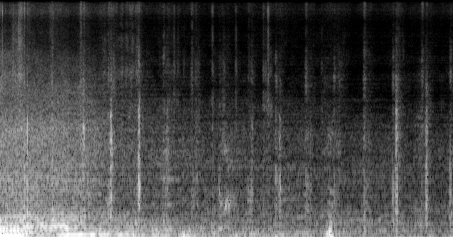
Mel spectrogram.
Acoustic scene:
residential area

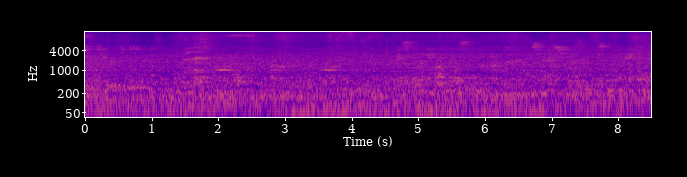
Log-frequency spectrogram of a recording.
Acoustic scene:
subway station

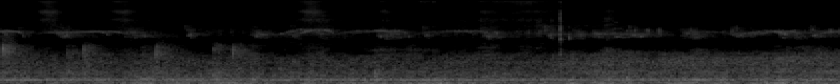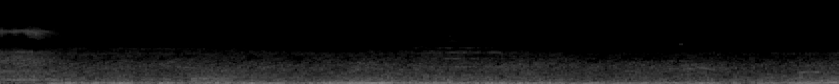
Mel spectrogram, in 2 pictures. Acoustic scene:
residential area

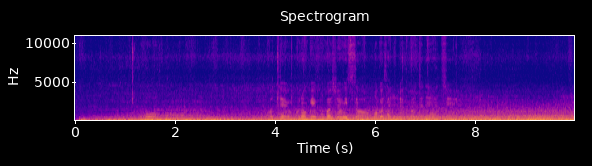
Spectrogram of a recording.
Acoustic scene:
car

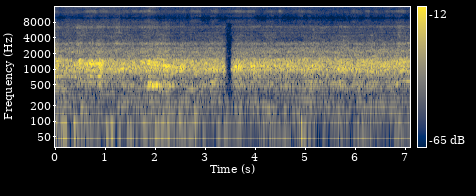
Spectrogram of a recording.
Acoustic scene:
park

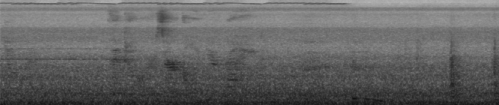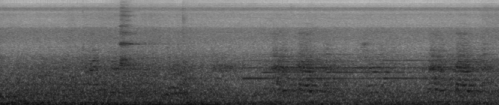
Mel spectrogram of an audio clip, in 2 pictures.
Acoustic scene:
subway train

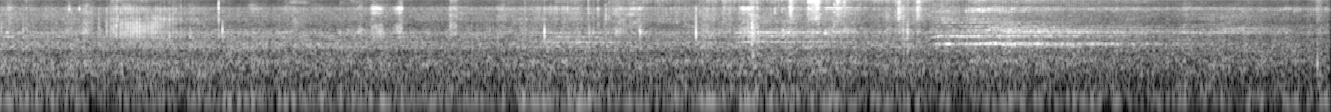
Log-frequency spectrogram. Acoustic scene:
residential area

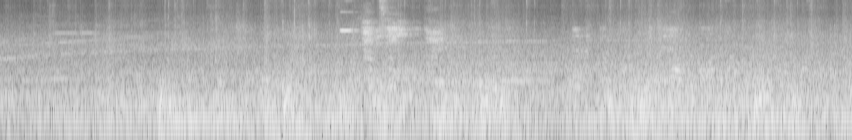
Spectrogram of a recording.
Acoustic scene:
bus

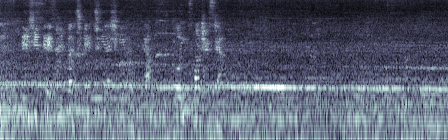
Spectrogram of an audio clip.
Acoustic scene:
subway train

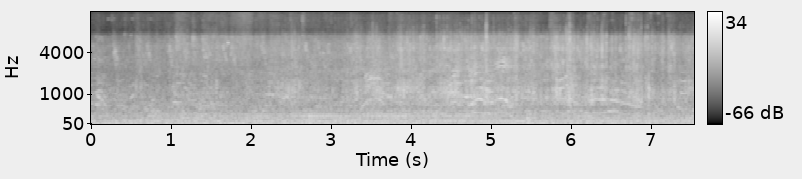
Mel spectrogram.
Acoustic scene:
park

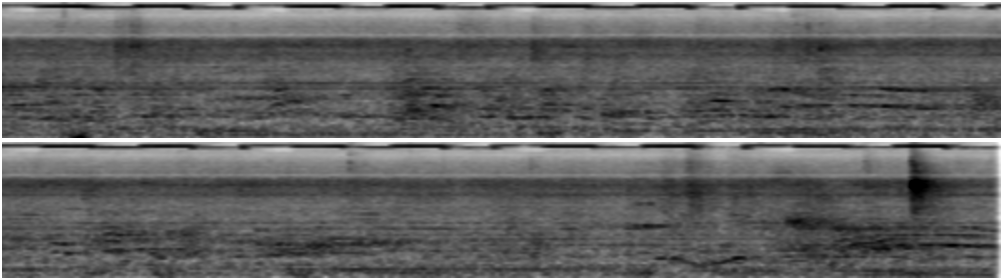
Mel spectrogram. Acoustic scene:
cafe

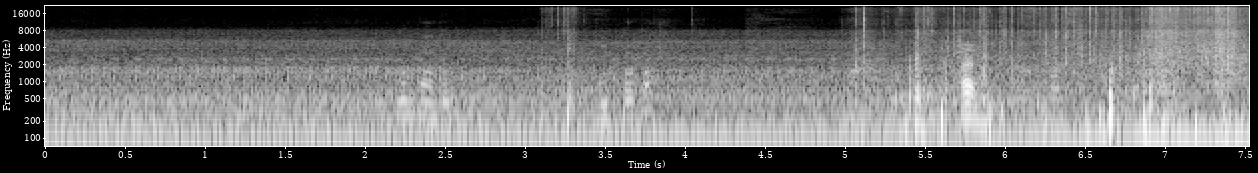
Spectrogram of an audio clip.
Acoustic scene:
car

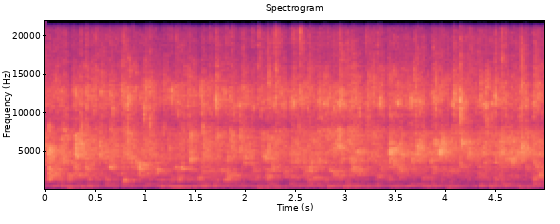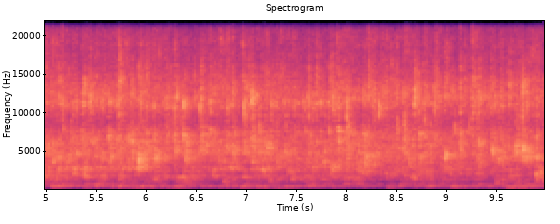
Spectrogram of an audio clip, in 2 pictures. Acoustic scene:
restroom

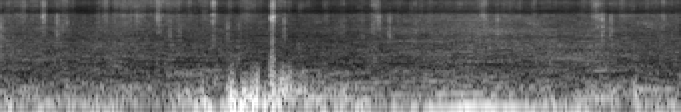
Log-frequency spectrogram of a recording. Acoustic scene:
residential area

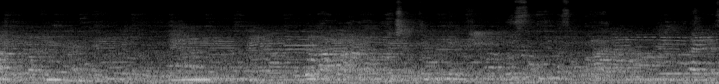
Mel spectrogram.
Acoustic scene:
cafe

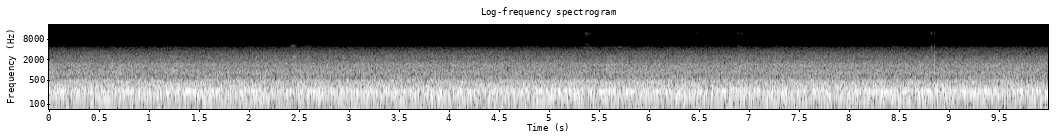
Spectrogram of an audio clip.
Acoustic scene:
subway train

